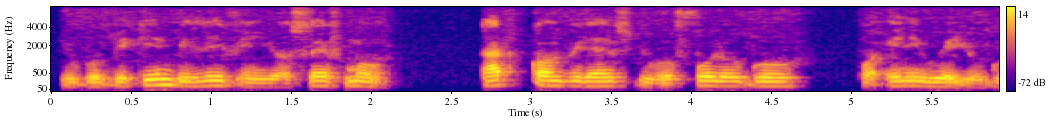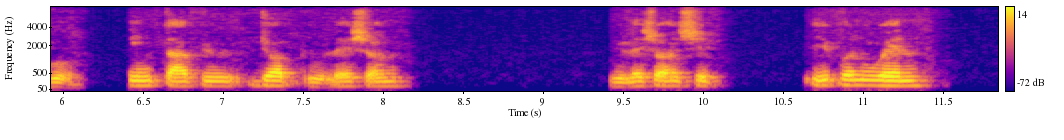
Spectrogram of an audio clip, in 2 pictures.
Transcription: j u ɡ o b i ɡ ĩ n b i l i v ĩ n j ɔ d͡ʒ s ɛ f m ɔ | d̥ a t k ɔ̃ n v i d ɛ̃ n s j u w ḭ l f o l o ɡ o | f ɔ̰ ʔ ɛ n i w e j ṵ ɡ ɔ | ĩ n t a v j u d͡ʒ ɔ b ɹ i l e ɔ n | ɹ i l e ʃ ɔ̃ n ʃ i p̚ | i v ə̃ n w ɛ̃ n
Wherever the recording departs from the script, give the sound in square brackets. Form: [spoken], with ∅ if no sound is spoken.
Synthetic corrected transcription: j u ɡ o b i ɡ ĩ n b i l i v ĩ n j ɔ [∅] s ɛ f m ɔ | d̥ a t k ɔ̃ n [f] i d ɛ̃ n s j u w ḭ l f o l o ɡ o | f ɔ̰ ʔ ɛ n i w e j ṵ ɡ [o] | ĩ n t a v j u d͡ʒ ɔ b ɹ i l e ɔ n | ɹ i l e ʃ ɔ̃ n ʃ i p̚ | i v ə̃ n w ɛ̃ n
